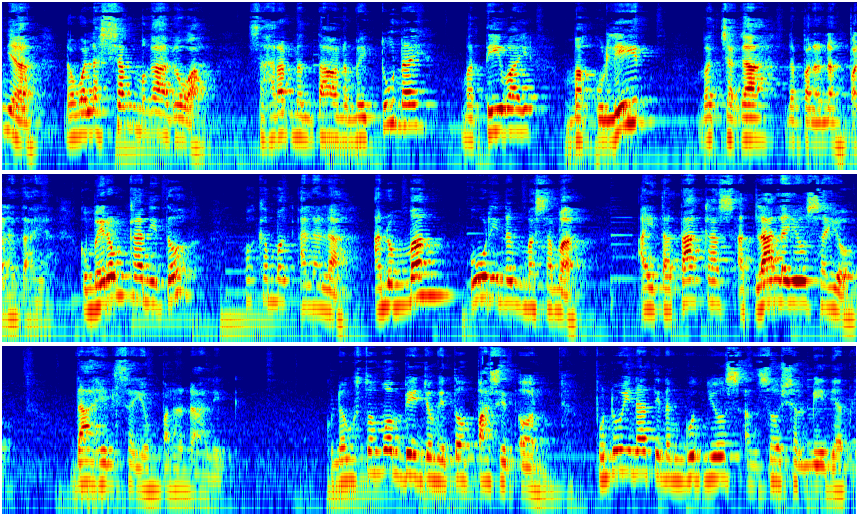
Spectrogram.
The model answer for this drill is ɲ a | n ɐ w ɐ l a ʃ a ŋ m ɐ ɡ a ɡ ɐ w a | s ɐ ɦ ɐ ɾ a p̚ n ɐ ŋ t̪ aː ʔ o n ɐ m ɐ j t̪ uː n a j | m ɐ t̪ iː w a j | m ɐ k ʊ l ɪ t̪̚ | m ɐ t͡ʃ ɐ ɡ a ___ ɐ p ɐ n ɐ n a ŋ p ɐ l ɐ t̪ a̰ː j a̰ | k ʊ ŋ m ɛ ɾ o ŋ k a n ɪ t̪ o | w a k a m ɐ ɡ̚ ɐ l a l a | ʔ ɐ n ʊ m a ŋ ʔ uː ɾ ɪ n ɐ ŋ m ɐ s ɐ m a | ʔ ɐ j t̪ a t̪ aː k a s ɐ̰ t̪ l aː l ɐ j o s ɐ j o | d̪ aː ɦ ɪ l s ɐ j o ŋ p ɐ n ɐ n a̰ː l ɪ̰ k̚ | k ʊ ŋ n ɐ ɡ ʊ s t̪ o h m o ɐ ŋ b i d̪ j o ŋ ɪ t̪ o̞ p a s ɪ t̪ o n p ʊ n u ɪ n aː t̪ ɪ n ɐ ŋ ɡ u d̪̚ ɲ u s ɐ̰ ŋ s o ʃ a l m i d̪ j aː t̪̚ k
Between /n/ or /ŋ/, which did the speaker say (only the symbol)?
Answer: n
